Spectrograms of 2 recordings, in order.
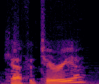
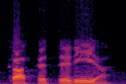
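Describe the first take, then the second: First: "Cafeteria" the English way, stressed on "te"; English cognate "Cafeteria", with English vowels and r; English pronunciation. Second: "cafetería" the Spanish way, stressed on "rí"; Spanish cognate "cafetería", falling after the stressed "rí"; Spanish pronunciation. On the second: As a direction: say "cafetería" with Spanish vowels and tapped r. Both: Shown as a demonstration. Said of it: "that's another cognate".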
